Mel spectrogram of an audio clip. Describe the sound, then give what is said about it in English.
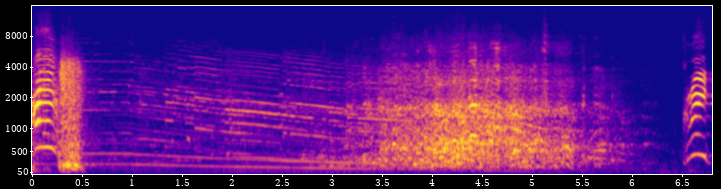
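A comic explosion effect of a Scottish gentleman exploding: a long descending whistle gives way to a sustained, crackling burst of noise, bracketed by short warbling vocal yelps at the start and end. “He's exploded completely.”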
